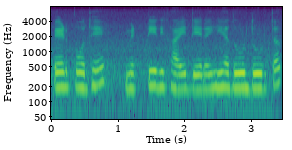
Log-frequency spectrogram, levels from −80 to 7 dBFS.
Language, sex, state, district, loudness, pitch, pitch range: Hindi, female, Haryana, Rohtak, -15 LUFS, 190 Hz, 185-200 Hz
